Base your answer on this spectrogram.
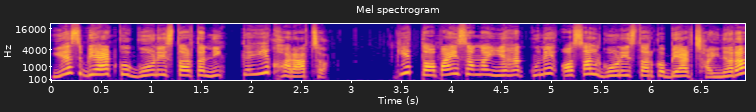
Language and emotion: Nepali, angry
